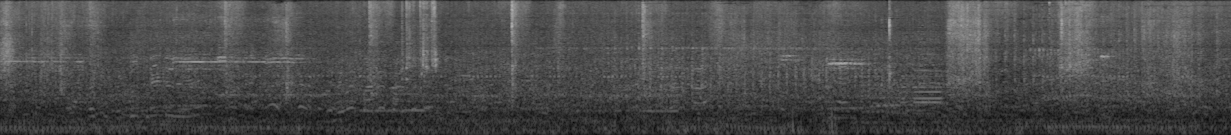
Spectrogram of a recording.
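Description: Busy street ambience: background voices over a steady low rumble of traffic, with occasional short scrapes and knocks of shovels spreading loose fill on the road.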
